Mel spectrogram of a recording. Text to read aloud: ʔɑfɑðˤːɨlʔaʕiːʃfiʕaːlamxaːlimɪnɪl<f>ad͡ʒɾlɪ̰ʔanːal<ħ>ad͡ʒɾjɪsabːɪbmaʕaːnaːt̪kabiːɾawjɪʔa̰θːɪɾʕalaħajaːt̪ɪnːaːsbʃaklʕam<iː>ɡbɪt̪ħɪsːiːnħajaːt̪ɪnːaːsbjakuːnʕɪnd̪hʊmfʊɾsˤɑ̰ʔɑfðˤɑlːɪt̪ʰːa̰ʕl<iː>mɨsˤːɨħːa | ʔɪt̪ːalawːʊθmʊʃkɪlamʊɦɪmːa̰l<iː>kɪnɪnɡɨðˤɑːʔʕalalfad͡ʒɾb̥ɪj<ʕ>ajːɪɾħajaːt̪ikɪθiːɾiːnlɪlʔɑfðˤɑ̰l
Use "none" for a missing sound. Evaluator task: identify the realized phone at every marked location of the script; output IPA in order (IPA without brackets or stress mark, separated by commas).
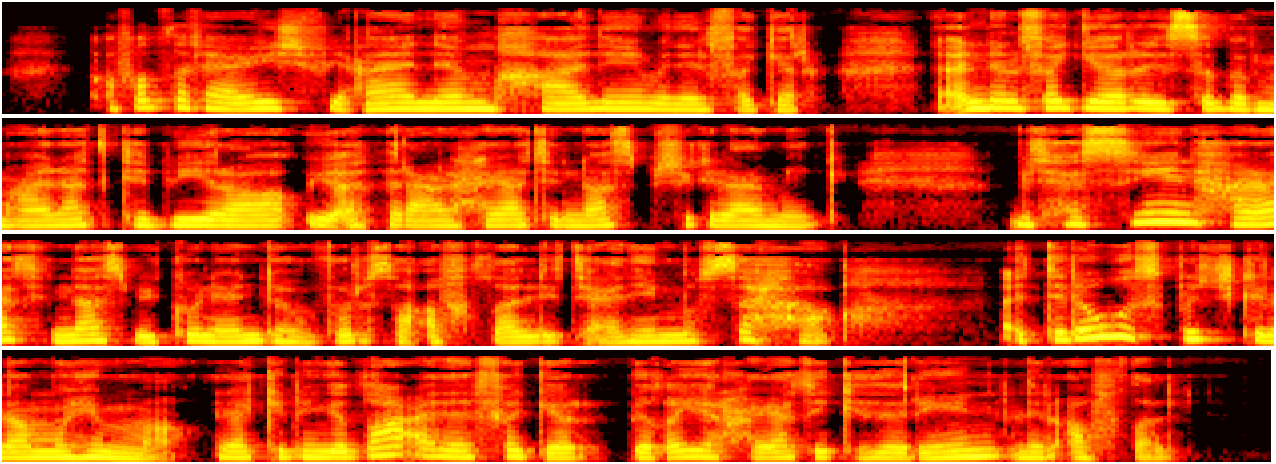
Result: f, f, iː, iː, aː, ɣ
